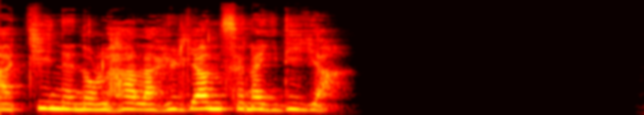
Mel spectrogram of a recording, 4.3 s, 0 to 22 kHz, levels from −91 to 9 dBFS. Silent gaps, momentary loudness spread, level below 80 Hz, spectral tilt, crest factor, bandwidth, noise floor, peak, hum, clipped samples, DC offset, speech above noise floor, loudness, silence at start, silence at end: none; 9 LU; -76 dBFS; -4 dB/octave; 20 dB; 17.5 kHz; under -90 dBFS; -4 dBFS; none; under 0.1%; under 0.1%; over 70 dB; -20 LUFS; 0 s; 2 s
